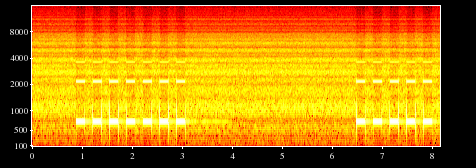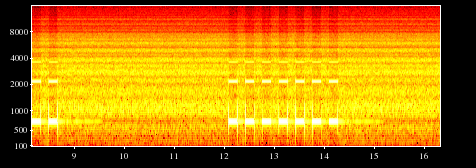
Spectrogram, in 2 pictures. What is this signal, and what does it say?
Beep code, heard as beeps, played three times, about 720 Hz, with room echo. 7 short. In AMI BIOS tables: virtual mode exception error; in Dell tables: processor failure.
